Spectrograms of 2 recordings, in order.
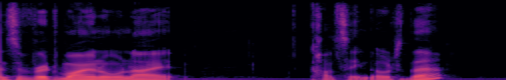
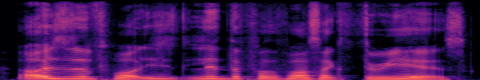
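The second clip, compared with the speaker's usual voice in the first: high woman voice; 8 semitones higher than usual. Retold or imitated. Woman's voice quoted.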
